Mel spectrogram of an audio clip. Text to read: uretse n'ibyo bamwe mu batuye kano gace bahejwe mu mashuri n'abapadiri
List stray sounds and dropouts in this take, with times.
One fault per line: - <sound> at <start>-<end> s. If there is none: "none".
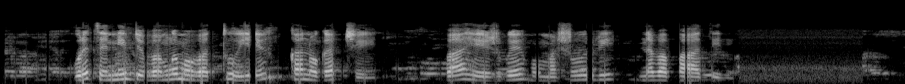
none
